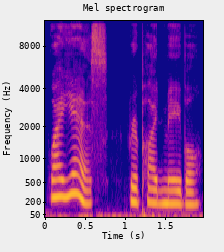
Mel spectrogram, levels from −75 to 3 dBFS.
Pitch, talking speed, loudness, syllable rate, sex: 220 Hz, 120 wpm, -16 LUFS, 3.8 syllables/s, female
